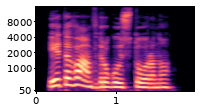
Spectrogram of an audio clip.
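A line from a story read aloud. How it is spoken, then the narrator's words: Grumpy, sleepy grumble. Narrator (Russian): Пробурчал недовольный и сонливый Олег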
